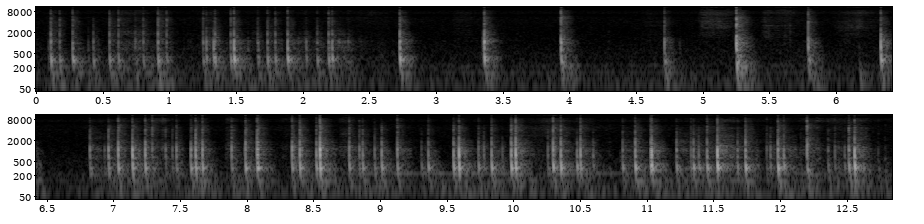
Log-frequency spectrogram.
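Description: Fingertips and nails tap and scratch over glossy vinyl stickers covering a yellow spiral notebook. Short, dry, quickly fading taps come in busy clusters, thin out to a few sparse taps in the middle, then return with dense tapping and scratching toward the end.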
